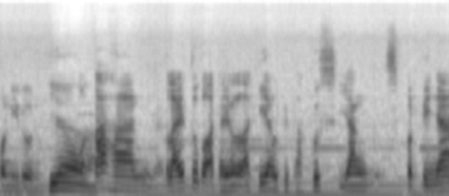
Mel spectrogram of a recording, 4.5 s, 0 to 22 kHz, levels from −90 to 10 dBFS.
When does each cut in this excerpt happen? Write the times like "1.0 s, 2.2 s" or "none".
1.5 s, 3.3 s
